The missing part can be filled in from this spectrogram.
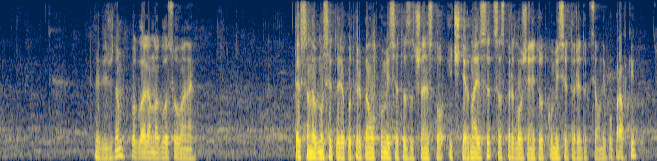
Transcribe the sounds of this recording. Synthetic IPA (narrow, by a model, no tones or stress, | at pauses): nɛviʒd̪əmpod̪lˠaɡəmnɐɡlˠɐsuvɐnɛ | t̪ɛkst̪ənɐvnosit̪ɛlʲipot̪kɾɛpɛnot̪komisiət̪əzɐt͡ʃlɛnst̪ɔʔit͡ʃɛ̥t̪ɛɾnajsɛt̪səspɾɛd̪lˠɔʒɛnit̪ɛot̪komisiət̪əɾɛd̪ɐk̚t̪siɔnːipopɾafk̟i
